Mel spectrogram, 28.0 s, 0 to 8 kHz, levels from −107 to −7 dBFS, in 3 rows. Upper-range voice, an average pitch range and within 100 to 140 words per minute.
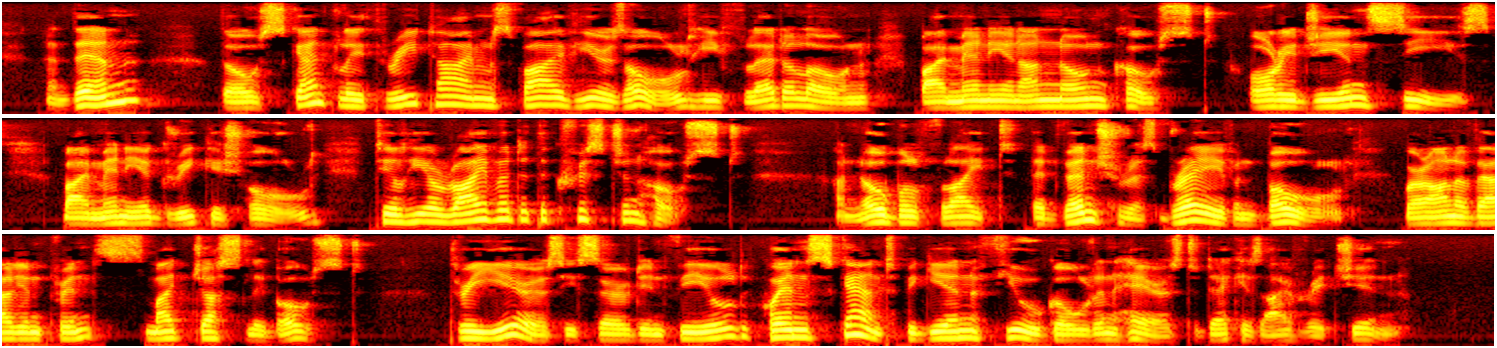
No: low, 130 Hz; average, 4.9 semitones; slow, 135 wpm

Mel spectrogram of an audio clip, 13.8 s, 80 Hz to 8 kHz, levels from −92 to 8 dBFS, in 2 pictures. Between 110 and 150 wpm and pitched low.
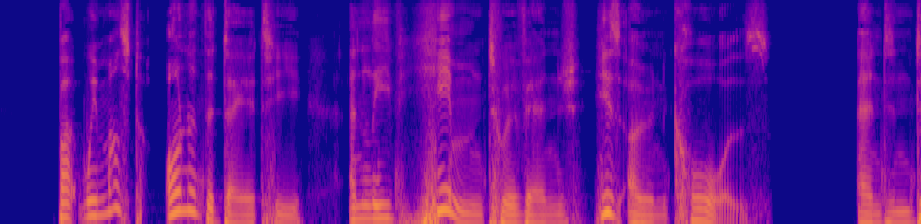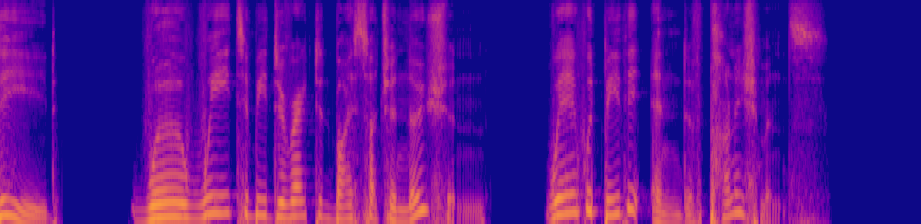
No: average, 140 wpm; medium, 165 Hz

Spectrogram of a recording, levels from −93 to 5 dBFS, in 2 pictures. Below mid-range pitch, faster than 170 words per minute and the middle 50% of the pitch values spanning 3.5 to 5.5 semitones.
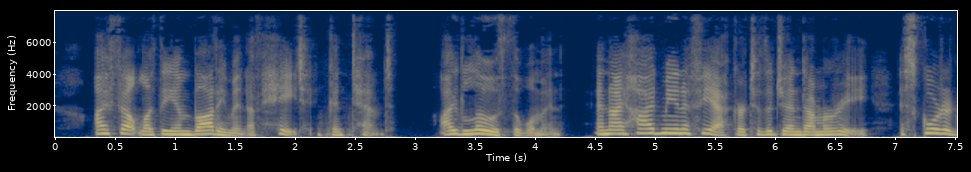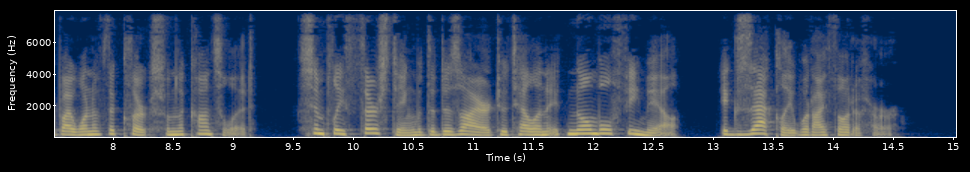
No: high, 200 Hz; average, 190 wpm; average, 4.8 semitones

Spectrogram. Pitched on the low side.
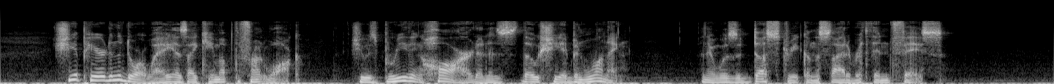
Yes: low, 105 Hz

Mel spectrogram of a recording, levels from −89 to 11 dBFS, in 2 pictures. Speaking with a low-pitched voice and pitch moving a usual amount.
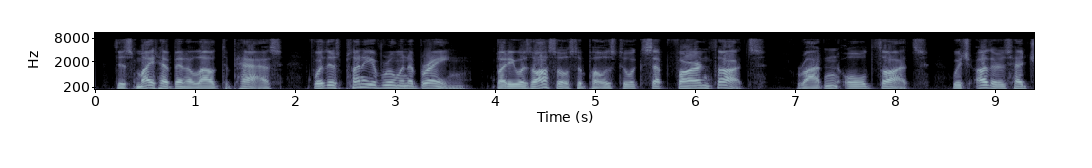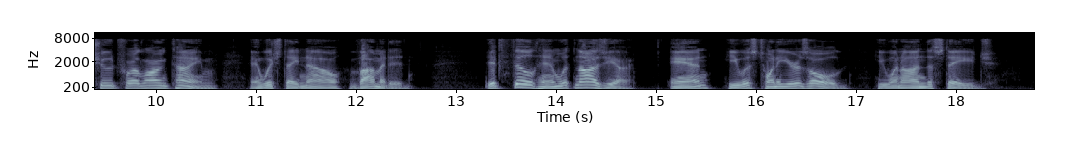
No: low, 120 Hz; wide, 6.2 semitones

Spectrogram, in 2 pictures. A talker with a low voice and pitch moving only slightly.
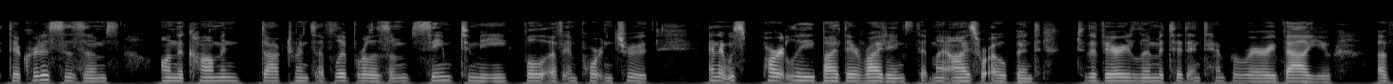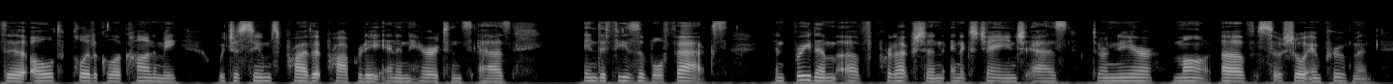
No: medium, 155 Hz; narrow, 1.6 semitones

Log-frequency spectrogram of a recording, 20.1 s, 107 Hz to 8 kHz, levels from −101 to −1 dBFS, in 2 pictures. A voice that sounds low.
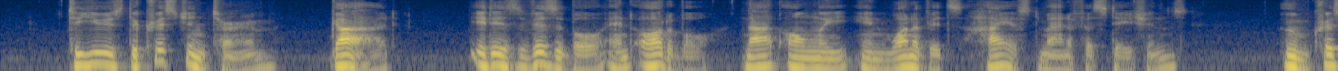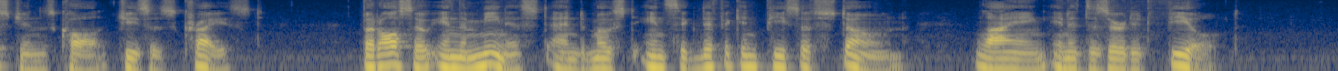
Yes: low, 125 Hz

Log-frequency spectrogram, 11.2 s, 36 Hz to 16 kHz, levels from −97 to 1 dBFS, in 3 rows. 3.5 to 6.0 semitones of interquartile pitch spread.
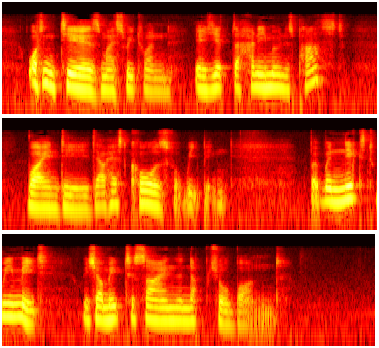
No: average, 3.0 semitones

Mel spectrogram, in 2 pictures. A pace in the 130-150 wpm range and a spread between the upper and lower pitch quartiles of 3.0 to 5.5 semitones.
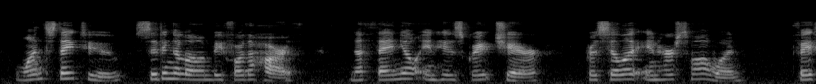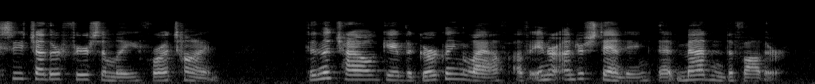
Yes: average, 145 wpm; average, 3.3 semitones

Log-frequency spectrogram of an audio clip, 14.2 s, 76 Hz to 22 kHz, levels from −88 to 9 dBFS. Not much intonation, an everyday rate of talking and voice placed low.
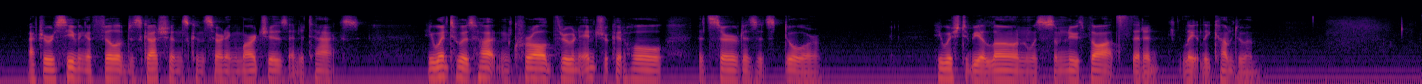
Yes: narrow, 2.0 semitones; average, 175 wpm; low, 100 Hz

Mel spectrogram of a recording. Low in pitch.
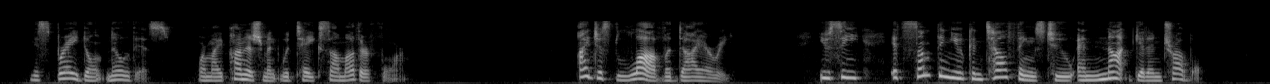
No: high, 210 Hz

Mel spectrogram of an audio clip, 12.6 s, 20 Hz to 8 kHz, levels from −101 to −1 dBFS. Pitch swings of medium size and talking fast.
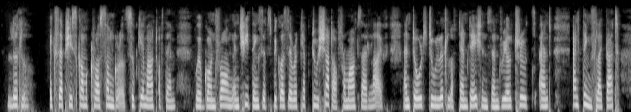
No: narrow, 2.1 semitones; fast, 210 wpm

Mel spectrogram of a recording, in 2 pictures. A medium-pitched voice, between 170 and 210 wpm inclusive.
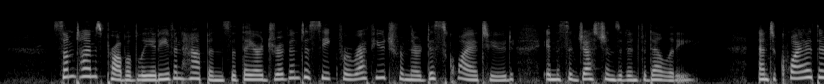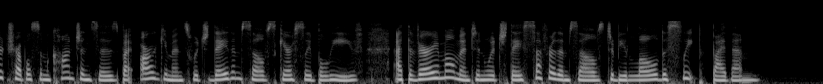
No: high, 220 Hz; average, 180 wpm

